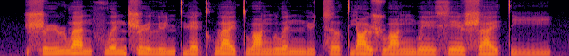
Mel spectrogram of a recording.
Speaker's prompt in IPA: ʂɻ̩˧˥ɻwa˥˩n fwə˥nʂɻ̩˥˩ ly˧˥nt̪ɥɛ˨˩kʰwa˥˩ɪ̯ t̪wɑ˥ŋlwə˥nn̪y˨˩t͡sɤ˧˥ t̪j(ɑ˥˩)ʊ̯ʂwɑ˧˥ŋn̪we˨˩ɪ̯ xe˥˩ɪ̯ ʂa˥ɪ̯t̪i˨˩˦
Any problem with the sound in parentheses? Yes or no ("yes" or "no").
no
